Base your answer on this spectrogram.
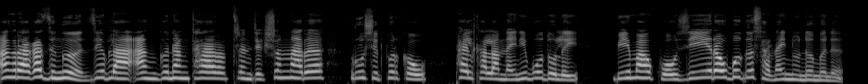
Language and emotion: Bodo, angry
